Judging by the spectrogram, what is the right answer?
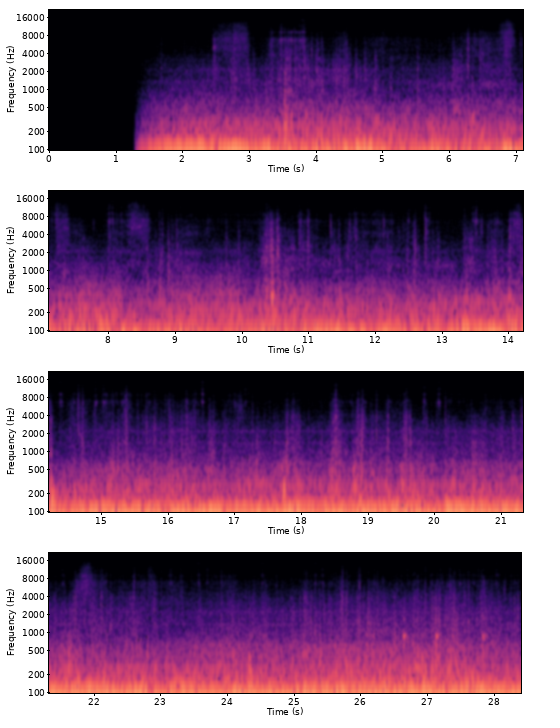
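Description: Off-road vehicle driving a rough trail: a steady low rumble with irregular knocks and rattles. It starts suddenly about a second in and grows louder through the second half.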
